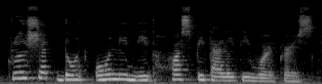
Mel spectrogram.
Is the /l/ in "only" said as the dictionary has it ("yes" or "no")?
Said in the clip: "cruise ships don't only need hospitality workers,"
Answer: yes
